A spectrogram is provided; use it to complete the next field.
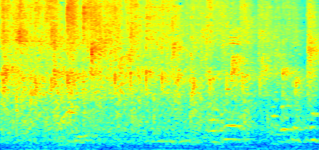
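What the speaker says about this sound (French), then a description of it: "on peut l'applaudir très fort" Crowd applauds loudly at a veterans' gathering in Montégut, mixed with cheering and voices talking over the clapping throughout.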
